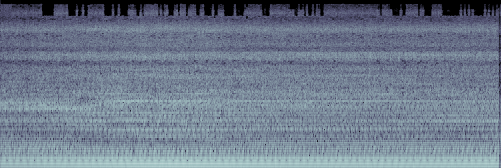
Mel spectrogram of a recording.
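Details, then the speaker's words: Hyundai Creta diesel, no-start after running dry caused by faulty injectors, now repaired: steady clatter at a held, slightly raised idle, even beat, no misfire or knock, then cuts off; pipe leak noted; runs normally. "तो guys finally गाड़ी हमारी start हो चुकी है।"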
